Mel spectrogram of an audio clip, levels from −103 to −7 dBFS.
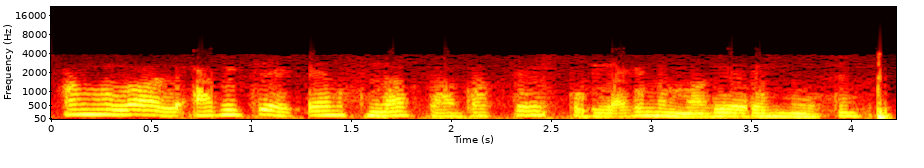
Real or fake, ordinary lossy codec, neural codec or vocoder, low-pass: fake; AAC, 16 kbps; codec, 44.1 kHz, 2.6 kbps, DAC; 19.8 kHz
